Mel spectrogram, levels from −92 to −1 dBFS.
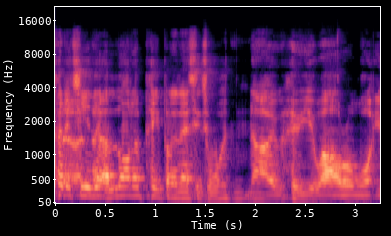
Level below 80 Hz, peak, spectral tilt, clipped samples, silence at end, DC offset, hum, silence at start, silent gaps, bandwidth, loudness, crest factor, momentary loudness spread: -72 dBFS; -6 dBFS; -3 dB/octave; under 0.1%; 0 s; under 0.1%; none; 0 s; none; 14 kHz; -23 LUFS; 18 dB; 9 LU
